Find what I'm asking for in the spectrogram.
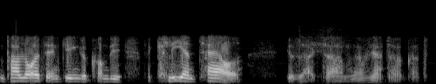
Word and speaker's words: The Clientele: Heißt es The Clientele oder heißt es The Clientele? Weißt du das? Bist, bist du da? – Also äh, auf Englisch wäre es Clientele.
